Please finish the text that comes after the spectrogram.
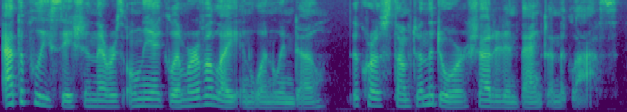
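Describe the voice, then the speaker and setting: A woman narrates a children's story as a read-aloud host. Her voice sits rather low and has a strong creak as she moves through the prose. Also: brisk, a bit bright.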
